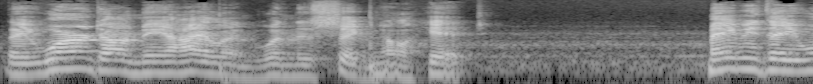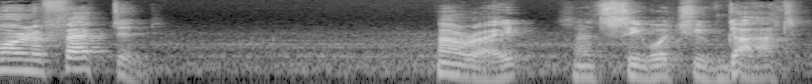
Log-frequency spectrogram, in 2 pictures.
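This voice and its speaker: A man's voice: a little high, lively intonation, a little slow, long pauses, noisy background. An actor playing a weary older man who runs a radio from a bunker, in video game dialogue. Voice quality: gravelly. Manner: calling out call signs over the radio.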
